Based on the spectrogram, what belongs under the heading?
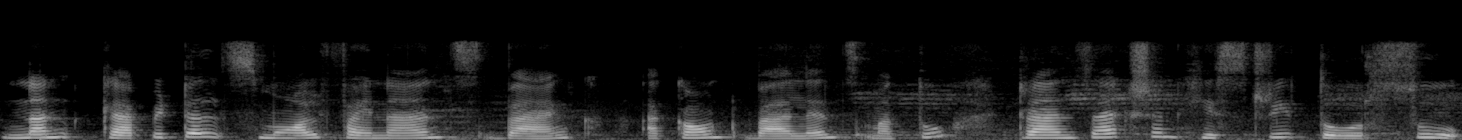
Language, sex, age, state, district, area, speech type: Kannada, female, 45-60, Karnataka, Mysore, rural, read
